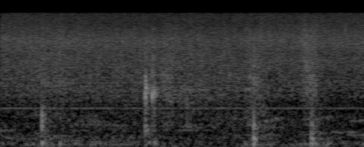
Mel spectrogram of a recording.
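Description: Wooden spoon stirring cooked rice through a ground-chicken mixture in a frying pan, with three light knocks of the spoon against the pan, under a second apart.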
